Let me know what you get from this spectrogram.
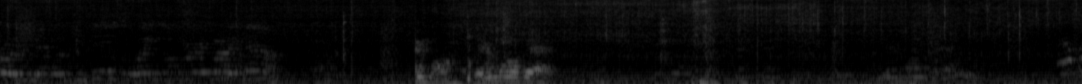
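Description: Food sizzling in a frying pan, with a few sharp clicks of a metal utensil against the pan. A brief voice-like sound in the background about three seconds in is the loudest part.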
